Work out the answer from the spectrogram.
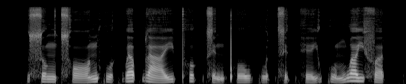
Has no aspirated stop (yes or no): no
